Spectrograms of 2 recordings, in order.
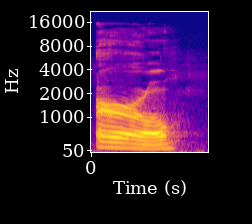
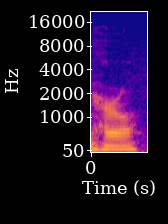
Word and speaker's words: hurl: Um, when there's too much hatred in the world, when the public makes you want to earl, he says Earl. He doesn't pronounce the H in hurl.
